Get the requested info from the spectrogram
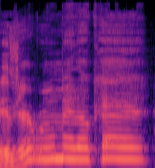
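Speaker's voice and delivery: concerned friend asking; high worried friend. Retold or imitated. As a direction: friends asking about the roommate. Friends quoted.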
